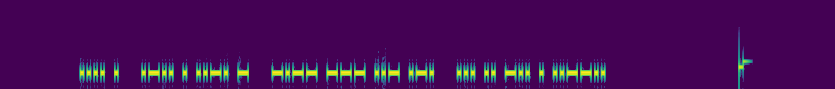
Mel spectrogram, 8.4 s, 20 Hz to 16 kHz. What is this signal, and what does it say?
Morse code, heard as a keyed tone, about 36 wpm, 700 Hz. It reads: HE LEFT YOUR SIDE?
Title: Sentences from Top 1000 Words - Review Part 1 - 35wpm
